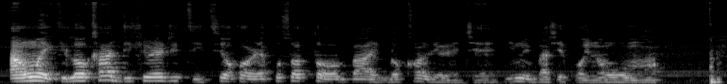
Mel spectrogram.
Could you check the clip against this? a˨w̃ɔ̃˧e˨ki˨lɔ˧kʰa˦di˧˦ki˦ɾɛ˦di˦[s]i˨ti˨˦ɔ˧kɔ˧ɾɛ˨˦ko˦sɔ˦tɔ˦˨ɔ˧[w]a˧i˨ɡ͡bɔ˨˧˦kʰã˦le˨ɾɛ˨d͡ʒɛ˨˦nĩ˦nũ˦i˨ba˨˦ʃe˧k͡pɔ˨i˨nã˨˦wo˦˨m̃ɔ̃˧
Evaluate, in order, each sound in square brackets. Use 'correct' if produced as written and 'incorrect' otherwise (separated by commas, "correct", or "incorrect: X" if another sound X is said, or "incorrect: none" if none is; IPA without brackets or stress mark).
incorrect: t, incorrect: b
